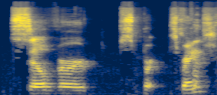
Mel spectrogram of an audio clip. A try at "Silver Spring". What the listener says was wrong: Yeah, you say it with the S, then they already know you're Not local.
